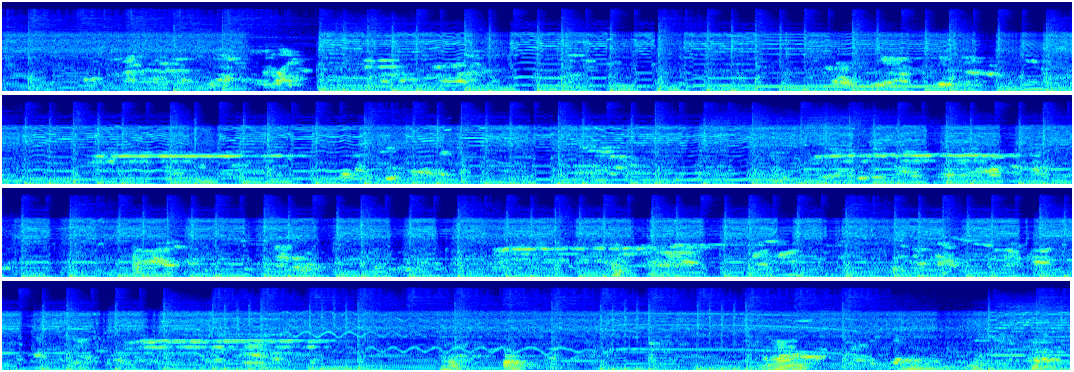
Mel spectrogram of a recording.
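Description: Background rock music with electric guitar over a steady drum beat, with fuller bass coming in about two seconds in; some voices are mixed in underneath.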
